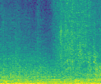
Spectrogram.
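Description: A Bombarda explosion spell in the video game Hogwarts Legacy, a loud continuous booming blast with dense low rumble filling the whole moment.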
